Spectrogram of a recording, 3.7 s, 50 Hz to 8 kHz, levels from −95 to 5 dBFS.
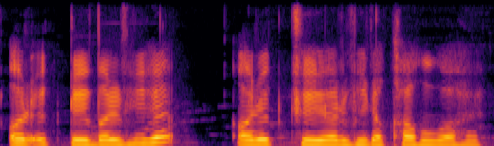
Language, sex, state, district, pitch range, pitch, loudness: Hindi, female, Chhattisgarh, Raipur, 210-235 Hz, 220 Hz, -15 LUFS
